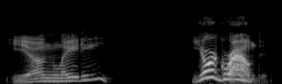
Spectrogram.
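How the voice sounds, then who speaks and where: A man's voice: high voice, wildly swooping pitch, very slow, creaky, pushed and bright, no room sound, clean studio sound, heavily acted. A man voicing a stern, indignant wealthy stallion father in a dramatized story, with a firm, formal, scolding manner.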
